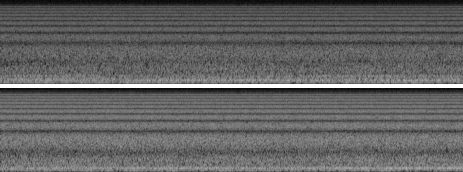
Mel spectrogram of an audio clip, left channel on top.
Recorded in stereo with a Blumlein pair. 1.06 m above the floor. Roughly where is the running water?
Ahead.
